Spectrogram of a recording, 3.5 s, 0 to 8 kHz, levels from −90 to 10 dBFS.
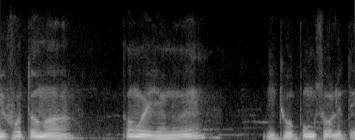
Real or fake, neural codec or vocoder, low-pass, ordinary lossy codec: real; none; 7.2 kHz; Opus, 16 kbps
